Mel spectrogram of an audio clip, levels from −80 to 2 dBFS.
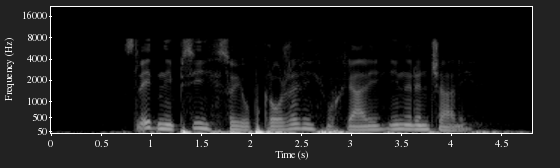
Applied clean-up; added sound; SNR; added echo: none; none; none; none.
